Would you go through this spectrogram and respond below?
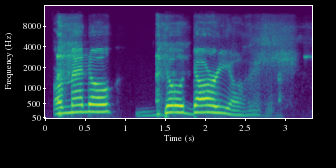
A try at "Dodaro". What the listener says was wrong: No, Dodaro, not Dodario.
